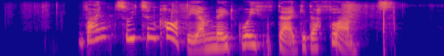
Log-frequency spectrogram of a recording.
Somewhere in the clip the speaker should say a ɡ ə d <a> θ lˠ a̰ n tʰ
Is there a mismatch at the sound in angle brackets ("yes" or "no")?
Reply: no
